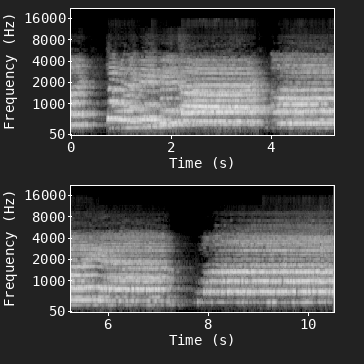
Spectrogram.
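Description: High school girls' choir singing a cappella in harmony: held chords in phrases broken by short pauses for breath about every three to four seconds.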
